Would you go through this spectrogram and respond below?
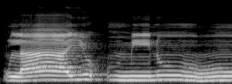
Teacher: এরপরে বাল আকসারুহুম লা ইউমিনুন, অনেকেই শব্দটাকে ইউমিনুন পড়ি, এখানে হামজাটিকে বাদ দিয়ে দেই। এখানে হামজাটিকে ধরব, ওয়াওটিকে বাদ দিব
